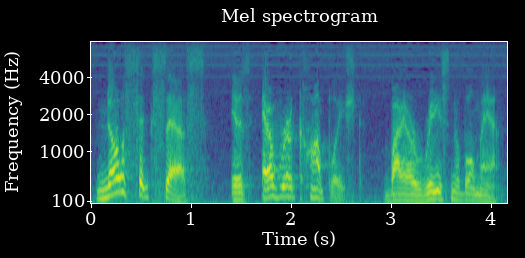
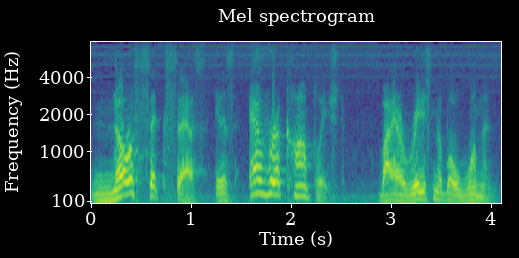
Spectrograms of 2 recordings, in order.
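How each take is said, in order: First: "No" leaned on, each word slow and deliberate; slow weighty quote. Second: "ever" leaned on, each word slow and deliberate; solemn slow repeat with weight on "ever"; slow emphatic repeat. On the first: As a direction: deliver it slowly like a motto, hitting "No". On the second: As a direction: repeat the motto slowly, hitting "ever". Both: Shown as a demonstration. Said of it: "Let me say it again".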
